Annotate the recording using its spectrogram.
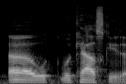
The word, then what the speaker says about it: Wachowski: The Wachowski brothers, am I saying that right? – Wachowskis, I think. – Wachowski, excuse me.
